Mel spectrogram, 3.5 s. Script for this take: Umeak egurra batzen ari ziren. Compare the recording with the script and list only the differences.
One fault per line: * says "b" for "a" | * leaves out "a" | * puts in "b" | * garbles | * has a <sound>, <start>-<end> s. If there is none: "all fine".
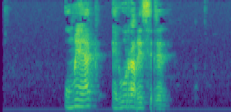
* leaves out "batzen"
* has a dropout, 2.3-2.3 s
